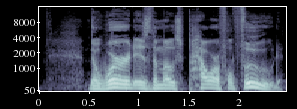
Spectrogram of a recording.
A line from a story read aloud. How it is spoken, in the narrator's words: thundered the preacher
